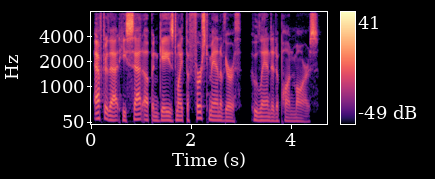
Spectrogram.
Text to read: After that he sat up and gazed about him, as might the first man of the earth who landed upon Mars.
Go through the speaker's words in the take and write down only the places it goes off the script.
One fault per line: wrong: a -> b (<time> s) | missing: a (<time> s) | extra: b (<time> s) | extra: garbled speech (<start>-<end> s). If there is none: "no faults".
missing: about him as (1.7 s)
missing: the (2.7 s)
